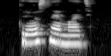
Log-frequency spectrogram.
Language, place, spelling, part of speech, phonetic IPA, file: Russian, Saint Petersburg, крёстная мать, noun, [ˈkrʲɵsnəjə matʲ], LL-Q7737 (rus)-крёстная мать.wav
- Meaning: godmother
